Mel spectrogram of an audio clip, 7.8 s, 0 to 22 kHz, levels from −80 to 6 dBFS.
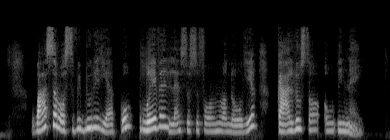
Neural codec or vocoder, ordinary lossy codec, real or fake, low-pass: codec, 16 kHz in and 24 kHz out, 0.4 kbps, LongCat-Audio-Codec, fine tuned four codebook decoder; MP3, 48 kbps; fake; 10.8 kHz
